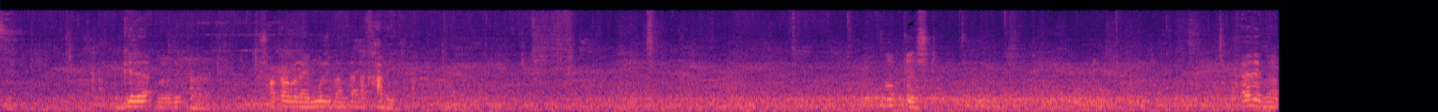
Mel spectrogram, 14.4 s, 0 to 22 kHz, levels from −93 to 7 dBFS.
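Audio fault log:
12.78 s, cut-off end: the sound stops partway through and falls straight to digital silence for the remaining 1.6 s, with no decay or tail, because the last stretch of audio was never written out or played; a natural ending or fade-out would taper gradually instead.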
